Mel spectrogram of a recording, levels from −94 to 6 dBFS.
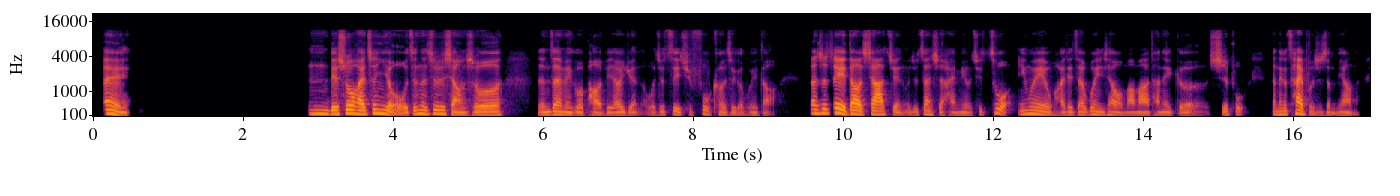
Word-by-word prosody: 哎。 125 -11 +4 2.4
嗯， 150 -1 0
别 140 0 +7
说 155 +2 +6
还 135 -2 +8
真 160 +3 +2
有 135 -5 +5
我 100 - 0
真 135 +7 -1
的 145 - +2
就 150 +3 0
是 145 - +3
想 95 -7 +1
说， 110 +3 +2 0.4
人 105 +1 -3
在 120 +1 +2
美 105 -3 -1
国 95 0 -4
跑 95 0 -4
得 - - -3
比 95 +2 -8
较 100 +2 -2
远 100 -1 -6
了， - - -25
我 - - -12
就 110 - -10
自 110 +4 -9
己 115 - +1
去 110 - -10
复 135 +6 -7
刻 110 -3 -8
这 100 - -9
个 95 - -9
味 100 -1 -11
道， - - -13 0.4
但 165 -1 +2
是 170 0 +1
这 185 +3 +5
一 150 - +10
道 135 0 +7
虾 125 +1 +4
卷 120 -5 -6
我 - - -12
就 110 - -10
暂 130 +2 -3
时 115 -4 -6
还 100 0 -10
没 100 +1 -9
有 95 -1 -9
去 100 - -11
做， 170 +10 -3
因 130 +2 -4
为 135 -5 +1
我 105 - -3
还 105 0 -7
得 105 - -5
再 115 +3 -4
问 115 +1 -3
一 - - -6
下 110 -1 -3
我 95 - -5
妈 95 +2 -5
妈 100 0 -3
她 100 +1 -10
那 100 0 -7
个 100 +3 -10
食 - - -4
谱 - - -10 0.3
她 - - -7
那 120 - -2
个 125 - -1
菜 140 +2 +5
谱 - - -9
是 95 - -9
什 100 +1 -8
么 - - -12
样 105 -2 -6
的。 - - -20
110 Hz, 275 characters per minute, -23 LUFS, 100-135 Hz, 2.4 s, 一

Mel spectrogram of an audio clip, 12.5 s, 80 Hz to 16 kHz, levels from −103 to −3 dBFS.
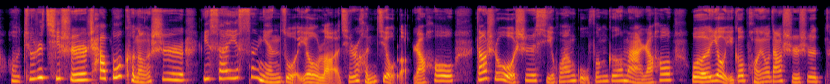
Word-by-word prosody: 哦， 220 -2 -4
就 305 +6 -1
是 370 +1 +7
其 350 -3 +2
实 260 -4 +5
差 335 +4 +5
不 325 - -4
多 380 +4 +4
可 380 - -1
能 170 +2 -3
是 270 -2 0 0.3
13、 320 +1 -1
14 360 +1 -3
年 180 -8 0
左 185 - -2
右 165 -2 +1
了， 120 - 0
其 - - -6
实 205 - 0
很 195 -4 -4
久 430 - -1
了。 450 - -8
然 - - +1
后 225 -3 +1 0.3
当 290 +4 +4
时 295 - -4
我 280 -3 +2
是 235 0 -2
喜 200 -9 -5
欢 200 +7 -4
古 330 +7 -6
风 200 +2 -7
歌 225 0 -3
嘛， 205 -9 +2
然 150 +3 -1
后 260 +5 -2 0.2
我 190 -1 +5
有 230 +2 +3
一 130 - -3
个 225 +6 0
朋 180 -8 -6
友 195 +3 -4
当 205 +2 -1
时 170 -6 -4
是 190 +1 -4
230 Hz, 205 characters per minute, -24 LUFS, 195-300 Hz, 0.3 s, 是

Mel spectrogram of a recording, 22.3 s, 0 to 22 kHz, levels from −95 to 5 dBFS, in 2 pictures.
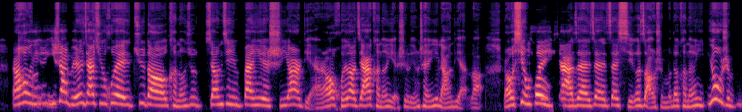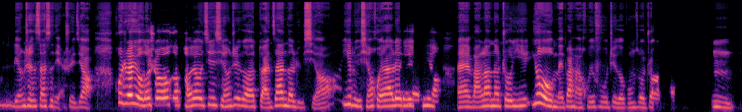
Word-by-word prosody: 然 270 +3 +2
后 340 -1 0
一 290 - -5 0.2
一 - - -2
上 370 -1 +3
别 270 0 0
人 315 +3 0
家 315 -1 +6
聚 310 -1 -6
会 295 -4 +3
聚 315 +7 -8
到 250 -4 +7
可 245 -1 -7
能 210 +1 -6
就 265 +3 -8 0.2
将 275 0 -1
近 275 -4 -5
半 260 +1 +4
夜 240 -3 0
11-12 245 +3 -1
点， 180 - -15
然 190 +6 -4
后 240 - +2
回 230 -1 -6
到 250 -1 +2
家 240 0 +5
可 230 -3 -6
能 195 +1 -8
也 180 -2 -10
是 200 +4 -10
凌 180 +2 -12
晨 210 -1 -6
1-2 205 -7 -5
点 190 -1 -10
了。 450 - -11 0.3
然 - - -2
后 - - +2
兴 295 +4 +5
奋 305 -2 +7
一 - - -4 0.2
下， 230 -2 +9
再 230 -1 +2
再 240 -1 -1
再 245 +2 -3
洗 215 -5 0
个 230 +2 -4
澡 170 -6 -2
什 185 0 -11
么 180 +2 -13
的， 215 +1 -4
可 215 0 -7
能 205 +3 -5 0.2
又 435 +5 +2
是 245 - -3 0.4
凌 200 +2 -7
晨 215 -2 -3
3-4 215 0 -3
点 175 -3 -15
睡 185 -3 -15
觉。 180 +1 -6 0.4
或 345 -1 -2
者 310 0 +10
有 265 -6 +4
的 245 - +2
时 255 - -5
候 - - +4
和 250 -1 -3
朋 215 -1 -2
友 250 0 +2
进 255 +1 -5
行 215 -3 -4
这 250 0 -3
个 205 -4 -2
短 165 -4 -3
暂 235 +2 +2
的 210 - -1
旅 180 -4 -10
行， 165 - -2 0.3
一 280 0 -3
旅 230 -4 -3
行 205 0 -3
回 210 -2 -1
来 215 +1 +3
累 240 +1 +2
得 235 - -2
要 230 -1 -1
命， 235 0 -1 0.4
哎， 185 +2 -2
完 185 0 -5
了 220 +1 +1
呢， 220 -1 -1
周 210 -1 -3
一 225 +4 -4
又 300 -8 +5
没 175 -3 -6
办 195 0 -3
法 170 -3 -8
恢 185 +2 -13
复 185 -1 -13
这 175 +1 -14
个 160 - -8
工 165 +2 -15
作 170 -1 -9
状 170 +2 -8
态。 160 - -9 0.7
嗯。 175 -6 -9
230 Hz, 275 characters per minute, -22 LUFS, 195-255 Hz, 0.7 s, 者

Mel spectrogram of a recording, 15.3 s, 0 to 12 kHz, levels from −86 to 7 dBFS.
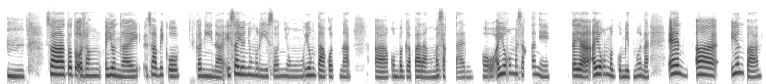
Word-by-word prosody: Hmm, 225 -2 -3 0.4
sa 280 -3 +8
totoo 275 -1 +3
lang 245 0 -3 0.2
ayun 255 -2 +1
nga'y 210 0 -3 0.2
sabi 270 0 +1
ko 225 -1 -2 0.3
kanina 225 -5 -3
1 300 +4 +4
'yon 280 -1 -1
yung 265 -1 -5
reason 230 0 -8
yung, 215 -1 -11
yung 260 0 -1
takot 215 -2 0
na, 210 0 -7 0.5
ah, 190 -1 -1
kumbaga 215 -1 -4
parang 200 -2 -2
masaktan, 195 -3 -8 0.2
oo. 210 -1 -5
Ayokong 320 +6 +1
masaktan, 290 0 -7
eh, 210 -1 -9 0.4
kaya 235 -3 +5
ayokong 290 +2 +3
mag-commit 215 -1 -6
muna 230 -5 -5 0.4
and, 310 -5 +5 0.2
ah, 275 -2 +6 0.3
'yon 345 +4 0
pa 210 -1 0
230 Hz, 130 wpm, -22 LUFS, 215-270 Hz, 0.5 s, sa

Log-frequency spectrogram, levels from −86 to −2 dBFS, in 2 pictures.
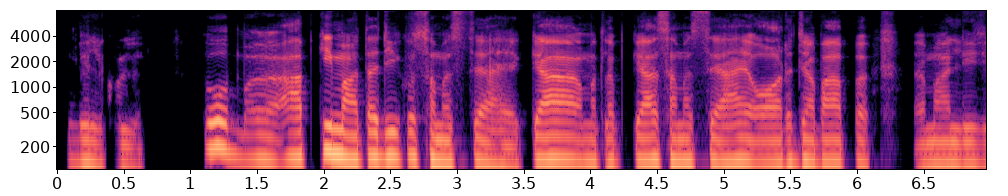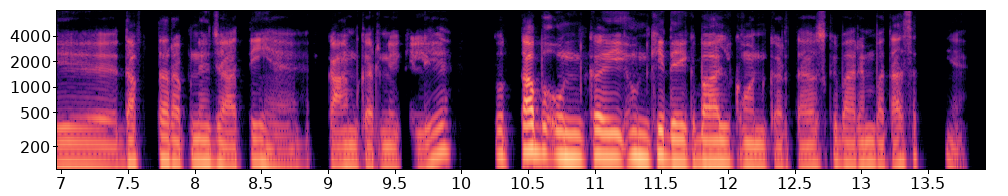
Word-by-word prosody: बिल्कुल। 110 -4 -5 0.5
तो 195 +1 +5
ब 150 -5 -8 0.3
आपकी 145 +5 +3
माताजी 145 -1 +4
को 145 +2 -2
समस्या 120 -2 0
है, 100 -1 -2
क्या 130 +4 +3
मतलब 120 0 -4
क्या 125 0 +2
समस्या 120 -1 -1
है 125 - +2
और 115 0 0
जब 120 0 0
आप 120 0 0 0.5
मान 115 0 -1
लीजिए 110 -1 -2
दफ़्तर 120 +2 -2
अपने 120 +2 0
जाती 105 +4 -2
हैं 90 +1 -5 0.2
काम 100 0 0
करने 100 0 -4
के 95 0 -9
लिए, 145 - -2 0.3
तो 155 - -2
तब 180 -1 +7
उन 145 -3 +4
कई 145 -3 +5
उनकी 145 +1 +4
देखभाल 115 -1 +3
कौन 105 -1 0
करता 100 0 -8
है, 100 - -2
उसके 105 +3 -5
बारे 110 -1 -2
में 115 - -1
बता 105 +1 -3
सकती 115 +2 -12
हैं? 80 -4 -13
115 Hz, 175 wpm, -24 LUFS, 110-130 Hz, 0.5 s, तब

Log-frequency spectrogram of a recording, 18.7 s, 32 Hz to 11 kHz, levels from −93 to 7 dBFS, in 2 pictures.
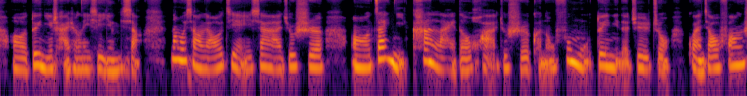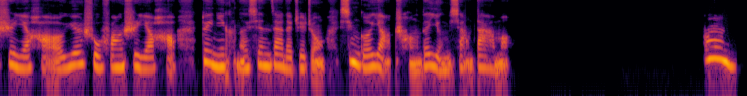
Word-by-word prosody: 呃， 165 -2 -1
对 215 +6 +2
你 175 -2 +1
产 175 - -1
生 165 -1 -5
了 165 - -4
一 - - -7
些 175 +1 -2
影 150 +2 -2
响。 175 +8 0 0.4
那 300 -1 +3
我 285 - +6
想 200 -10 +1
了 170 +4 -2
解 210 -4 -3
一 - - -6
下， 185 -3 -1
就 195 +4 -3
是， 185 -2 0 0.3
呃， 185 -2 +3
在 305 +6 +9
你 245 -3 +5
看 270 -3 +4
来 170 -4 -4
的 155 +1 -4
话， - - -2
就 190 -2 -8
是 165 -3 -3
可 165 - -6
能 235 +1 -3
父 275 - +1
母 240 +1 +3
对 210 -1 +1
你 190 +2 +1
的 245 +1 -5
这 185 -5 -2
种 - - -4 0.2
管 135 - +1
教 175 +4 +1
方 210 +3 +1
式 225 -3 +1
也 175 -2 -1
好， 180 - -1
约 215 +5 -1
束 200 -7 -1
方 190 +1 0
式 200 -1 +1
也 170 -1 -1
好， - - -1 0.3
对 260 -3 +1
你 195 -2 +4
可 235 - -10
能 220 -5 -1
现 205 +2 +1
在 205 -1 0
的 170 -3 -3
这 180 -1 -5
种 235 +5 -3 0.2
性 260 -2 +6
格 185 -2 -1
养 200 +5 0
成 225 -3 -3
的 205 -1 -2
影 190 -6 -2
响 - - -1
大 - - -3
吗？ - - -3 2.4
嗯。 295 -9 +5
195 Hz, 220 characters per minute, -24 LUFS, 175-225 Hz, 2.4 s, 在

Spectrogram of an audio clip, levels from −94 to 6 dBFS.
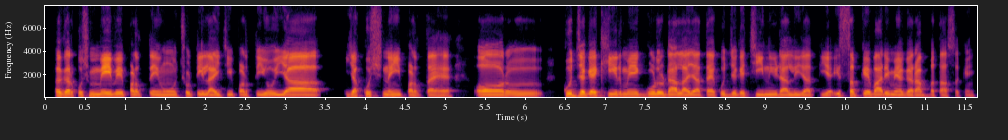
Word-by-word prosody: अगर 155 0 +4
कुछ 160 +2 -6
मेवे 150 0 +6
पड़ते 130 +1 -2
हों, 130 0 -2
छोटी 140 -1 -3
इलायची 125 -1 0
पड़ती 125 0 -4
हो 130 0 -1
या, 130 -1 +4 0.3
या 165 +1 +1
कुछ 160 0 -4
नहीं 130 -1 +1
पड़ता 120 0 -3
है 115 0 -2 0.4
और 130 0 +4 0.7
कुछ 170 -1 +3
जगह 165 -1 +6
खीर 155 -2 -1
में 150 -2 0
गुड़ 155 +2 +1
डाला 135 -2 +2
जाता 130 0 0
है, 130 - +2
कुछ 135 +1 -6
जगह 140 +1 -2
चीनी 135 0 -2
डाली 125 -2 -1
जाती 125 0 -4
है, 125 - -1
इस 175 0 -8
सब 165 - 0
के 170 -2 +2
बारे 135 +1 +1
में 135 -2 -1
अगर 125 -1 0
आप 120 0 -2
बता - - -5
सकें? 65 - -16
130 Hz, 200 wpm, -24 LUFS, 125-150 Hz, 0.7 s, मेवे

